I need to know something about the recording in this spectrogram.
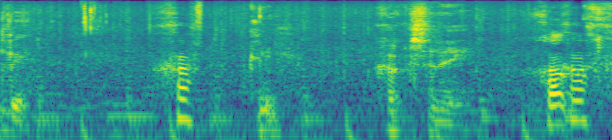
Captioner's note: non-english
